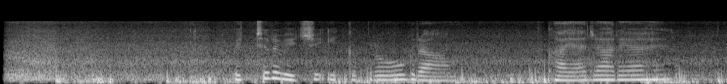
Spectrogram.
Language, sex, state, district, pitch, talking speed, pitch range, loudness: Punjabi, female, Punjab, Kapurthala, 210 Hz, 65 wpm, 180-220 Hz, -16 LUFS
